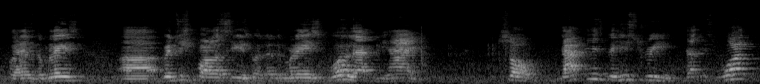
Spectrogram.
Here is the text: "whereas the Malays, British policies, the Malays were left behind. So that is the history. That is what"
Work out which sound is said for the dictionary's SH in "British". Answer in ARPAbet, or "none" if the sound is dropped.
SH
